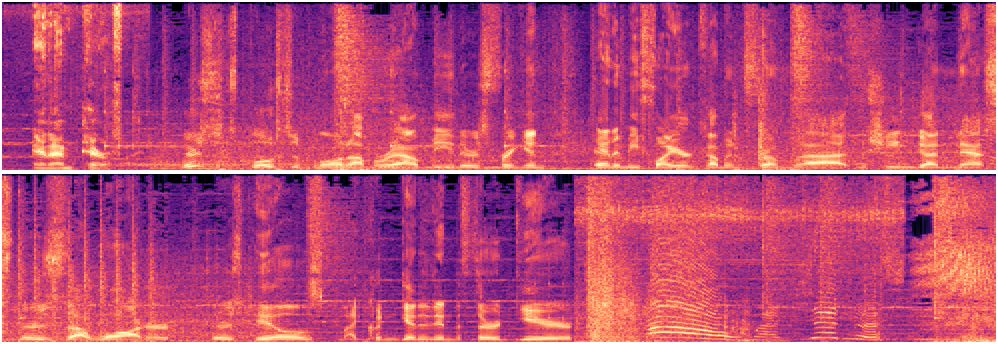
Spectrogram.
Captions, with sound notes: and I'm terrified! There's explosives blowing up around me. There's friggin' enemy fire coming from the machine gun nest. There's water. There's hills. I couldn't get it into third gear! [BANG] Oh, my goodness!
